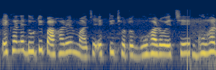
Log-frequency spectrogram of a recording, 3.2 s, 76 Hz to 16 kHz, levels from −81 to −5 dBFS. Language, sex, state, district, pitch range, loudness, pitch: Bengali, female, West Bengal, Malda, 260-310 Hz, -19 LUFS, 280 Hz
